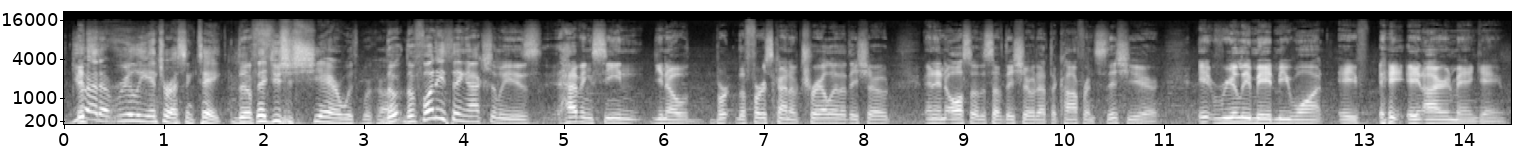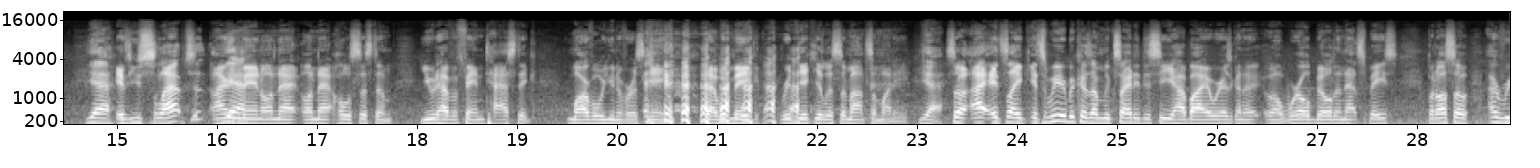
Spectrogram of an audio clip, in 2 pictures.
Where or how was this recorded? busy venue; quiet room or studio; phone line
busy venue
